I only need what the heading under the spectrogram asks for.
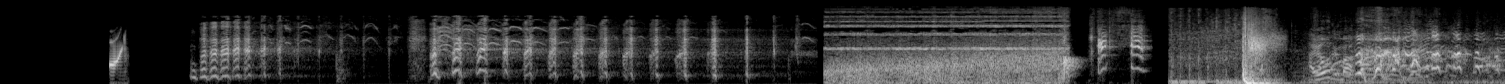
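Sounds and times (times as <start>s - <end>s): person laughing: 1.9s - 8.2s.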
